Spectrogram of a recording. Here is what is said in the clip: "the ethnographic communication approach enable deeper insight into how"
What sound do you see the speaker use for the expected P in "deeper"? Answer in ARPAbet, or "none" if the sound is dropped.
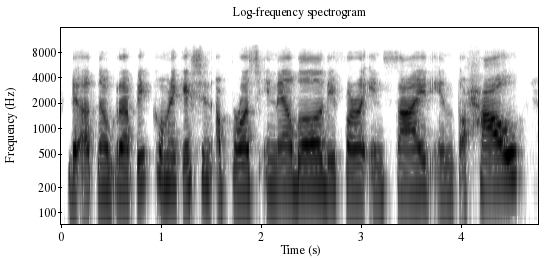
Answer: F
